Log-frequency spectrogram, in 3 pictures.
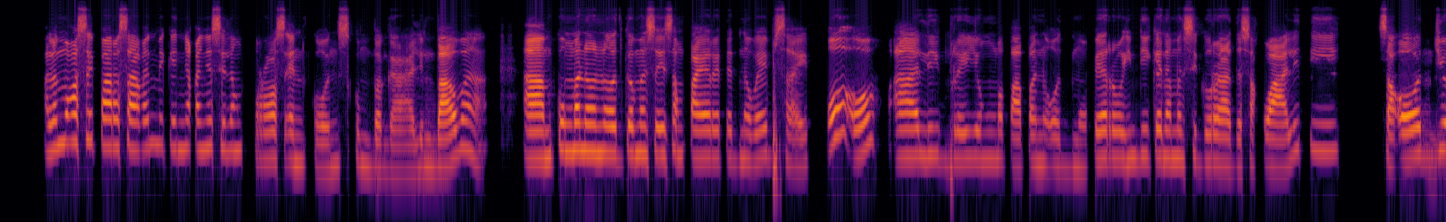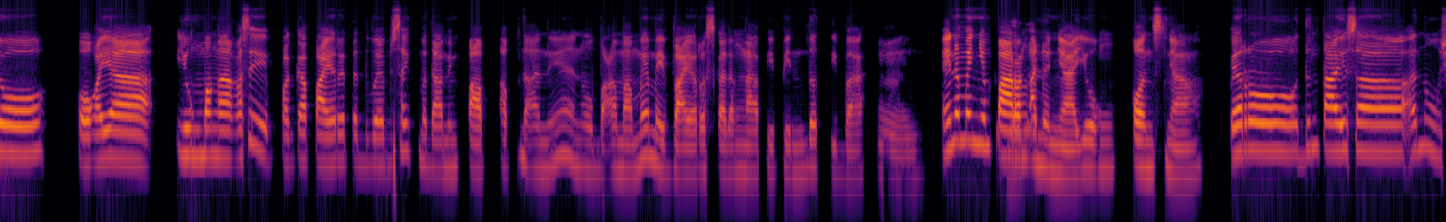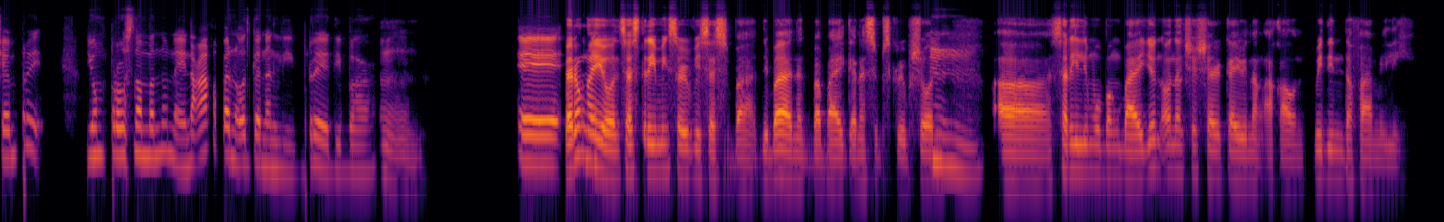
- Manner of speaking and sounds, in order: in English: "pros and cons"; wind; in English: "pirated website"; in English: "pop-up"; in English: "cons"; in English: "pros"; in English: "streaming services"; in English: "account within the family?"
- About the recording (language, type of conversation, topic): Filipino, podcast, Paano nagbago ang panonood mo ng telebisyon dahil sa mga serbisyong panonood sa internet?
